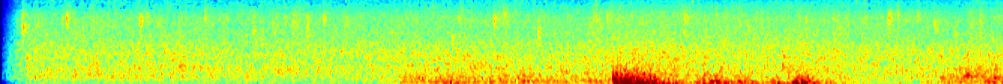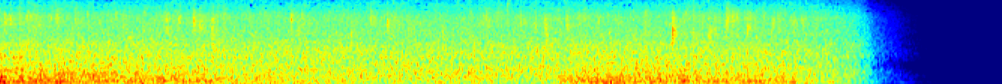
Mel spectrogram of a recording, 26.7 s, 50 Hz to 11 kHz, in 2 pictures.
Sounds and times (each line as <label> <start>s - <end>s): rain 0.0s - 25.4s
thunder 5.3s - 11.4s
thunder 12.4s - 17.0s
